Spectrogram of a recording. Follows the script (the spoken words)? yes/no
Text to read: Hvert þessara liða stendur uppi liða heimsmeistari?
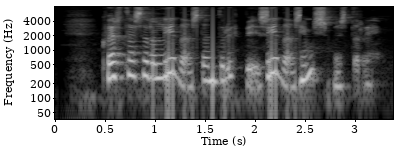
yes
